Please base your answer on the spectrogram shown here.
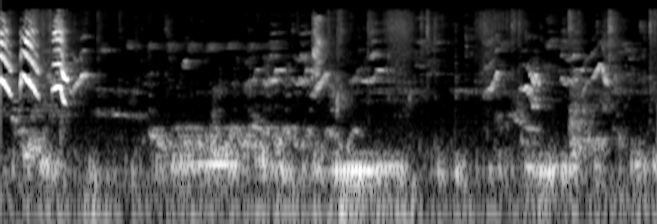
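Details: Natural calls of a Nias hill myna kept as a master recording for teaching birds: loud sharp downslurred whistles at the start, then soft murmuring harmonic notes and scattered rising whistles.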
